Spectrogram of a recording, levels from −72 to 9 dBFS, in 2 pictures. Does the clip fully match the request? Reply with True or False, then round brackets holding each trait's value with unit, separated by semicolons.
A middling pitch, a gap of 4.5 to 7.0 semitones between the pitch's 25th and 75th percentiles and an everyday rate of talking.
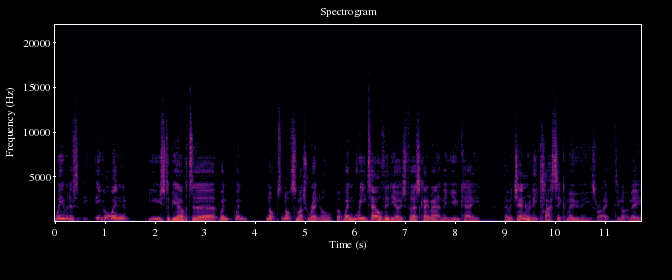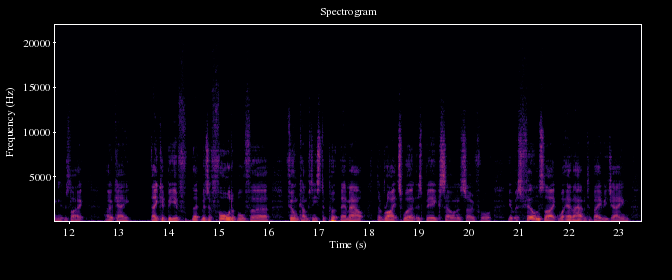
False (115 Hz; 5.1 semitones; 195 wpm)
